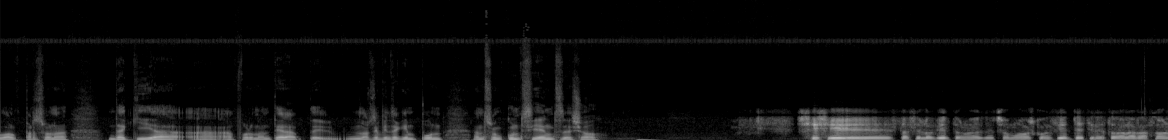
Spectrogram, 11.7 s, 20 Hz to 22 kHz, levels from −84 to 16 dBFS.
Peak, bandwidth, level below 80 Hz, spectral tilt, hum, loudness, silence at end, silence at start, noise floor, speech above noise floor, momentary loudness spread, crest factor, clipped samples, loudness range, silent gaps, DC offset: -6 dBFS; 16.5 kHz; -54 dBFS; -6.5 dB/octave; none; -27 LUFS; 0 s; 0 s; -65 dBFS; 38 dB; 12 LU; 22 dB; under 0.1%; 7 LU; none; under 0.1%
